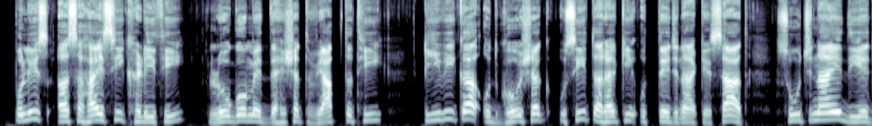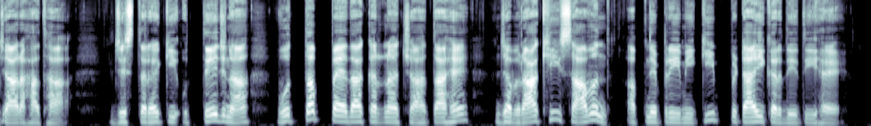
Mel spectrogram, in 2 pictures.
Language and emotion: Hindi, neutral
